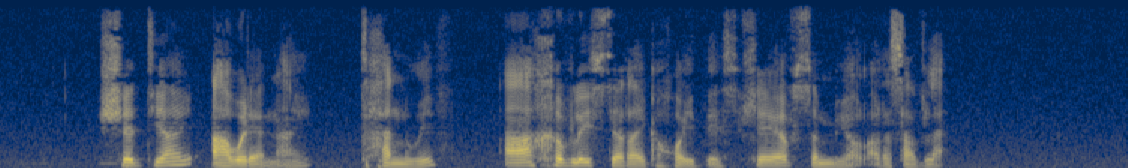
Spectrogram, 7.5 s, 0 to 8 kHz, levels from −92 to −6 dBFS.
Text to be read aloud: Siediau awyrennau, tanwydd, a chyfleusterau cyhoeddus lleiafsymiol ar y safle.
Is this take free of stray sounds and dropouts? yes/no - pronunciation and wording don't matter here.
yes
